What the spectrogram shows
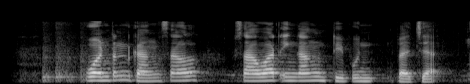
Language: Javanese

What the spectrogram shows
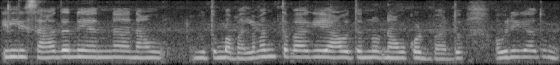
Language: Kannada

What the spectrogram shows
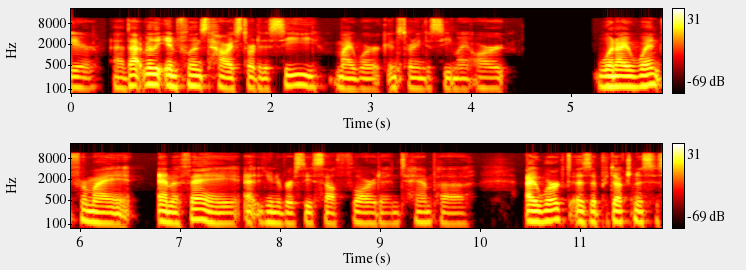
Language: English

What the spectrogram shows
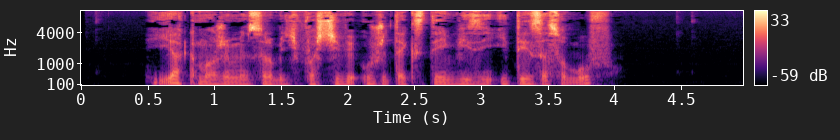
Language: Polish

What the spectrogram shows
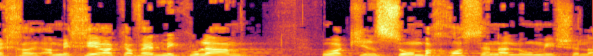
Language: Hebrew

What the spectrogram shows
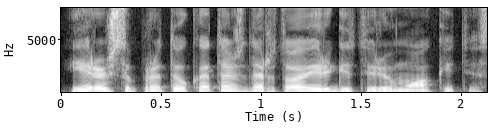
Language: Lithuanian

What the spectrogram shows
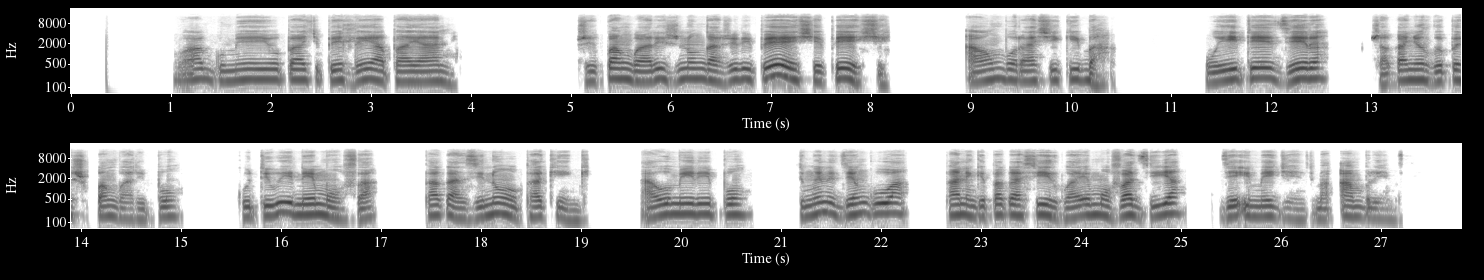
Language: Ndau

